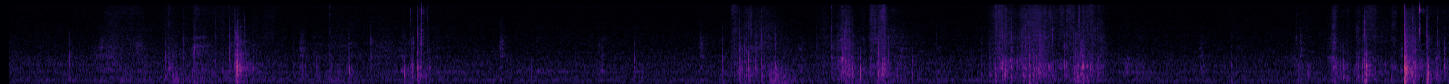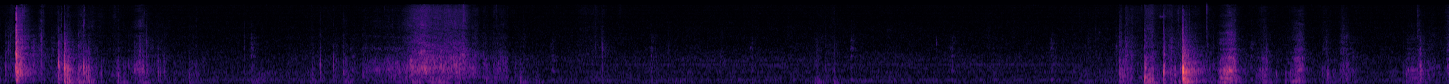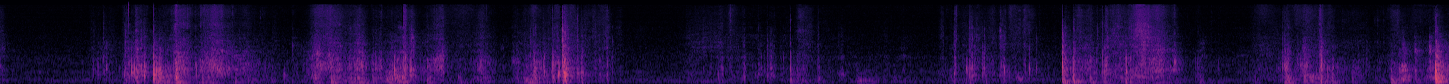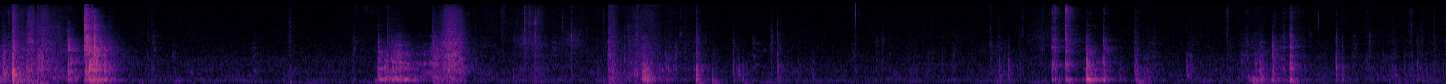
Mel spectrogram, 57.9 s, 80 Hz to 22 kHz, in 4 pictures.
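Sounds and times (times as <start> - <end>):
plastic and cardboard rustling: 7.3 - 9.2, 9.8 - 11.1, 13.3 - 16.2, 17.6 - 19.8, 25.6 - 29.1, 29.9 - 35.2, 35.8 - 37.5, 38.4 - 44.3, 47.2 - 51.4.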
